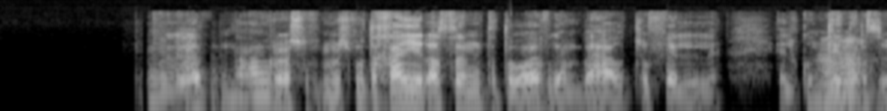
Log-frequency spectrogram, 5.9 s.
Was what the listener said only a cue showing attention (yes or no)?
no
